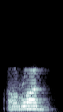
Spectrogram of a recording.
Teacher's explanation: Rabbi, ra is heavy when there is fatha dhamma on ra, it is heavy. Rab and ba is shidda letter, so the sound will cut off.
